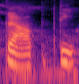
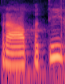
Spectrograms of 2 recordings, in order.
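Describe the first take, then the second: First: The p and t sounds join with no vowel. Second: A short vowel separates the p and t sounds. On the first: The speaker calls it right. "शुद्ध रूप" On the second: The speaker calls it wrong. "गलत है"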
